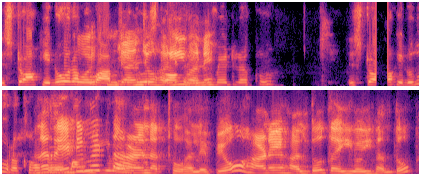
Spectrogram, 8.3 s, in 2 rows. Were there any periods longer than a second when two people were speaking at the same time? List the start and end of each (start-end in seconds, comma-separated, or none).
0.7-2.1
